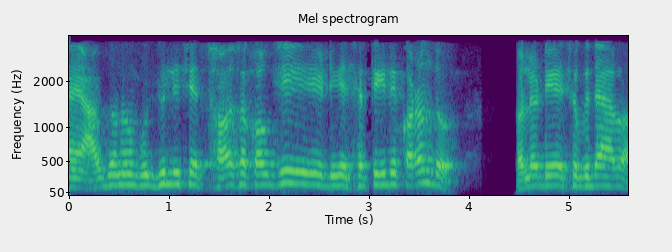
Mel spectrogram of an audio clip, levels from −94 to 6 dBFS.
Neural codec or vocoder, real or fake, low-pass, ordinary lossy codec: none; real; 3.6 kHz; AAC, 16 kbps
